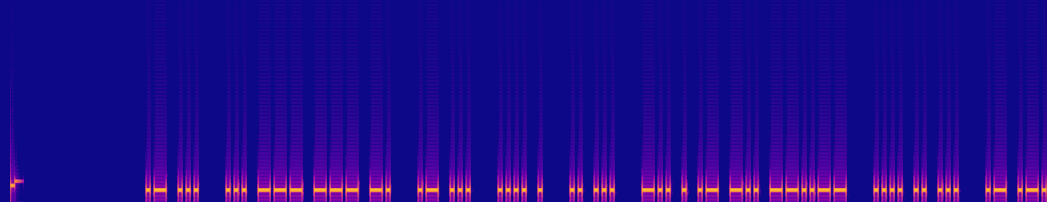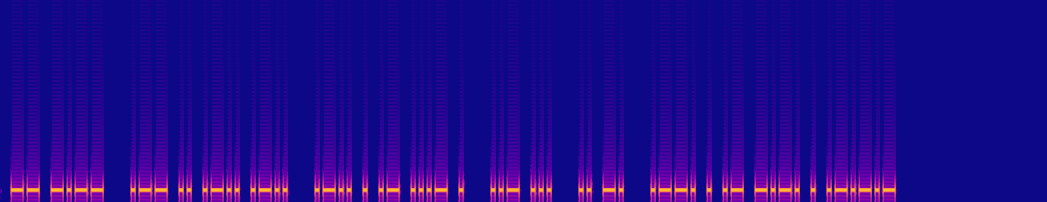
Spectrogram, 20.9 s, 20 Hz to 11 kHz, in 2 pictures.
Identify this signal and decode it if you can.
Morse code, heard as a keyed tone, about 30 wpm, 700 Hz. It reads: AS SOON AS HE IS DEAD, HIS ARMY WILL LEAVE US IN PEACE.
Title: Sentences from Top 1500 Words 30wpm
